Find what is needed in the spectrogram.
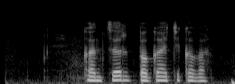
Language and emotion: Russian, neutral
